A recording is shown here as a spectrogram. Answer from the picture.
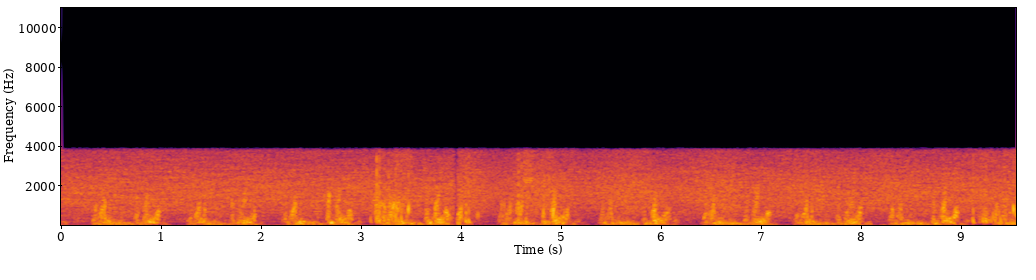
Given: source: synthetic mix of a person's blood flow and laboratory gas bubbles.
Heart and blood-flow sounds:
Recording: Doppler ultrasound of blood flow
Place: precordium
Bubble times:
3.07-3.51 s: bubbles
4.00-4.21 s: bubbles
4.54-4.72 s: bubbles
9.09-9.56 s: bubbles
From the record:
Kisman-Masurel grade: 222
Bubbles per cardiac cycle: several, 3 to 8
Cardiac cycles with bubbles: 10 to 50%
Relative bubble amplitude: moderate (0.250 to 0.450)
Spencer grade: 2 (many but less than half of the cardiac periods contain bubble signals, singularly or in groups)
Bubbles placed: only in the low amplitude regions of the cardiac cycle

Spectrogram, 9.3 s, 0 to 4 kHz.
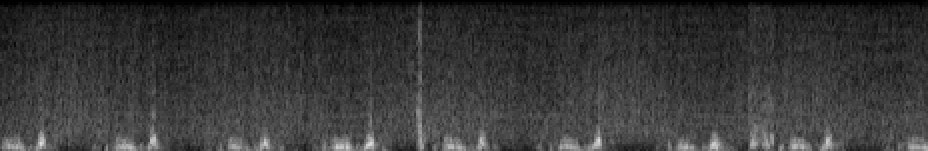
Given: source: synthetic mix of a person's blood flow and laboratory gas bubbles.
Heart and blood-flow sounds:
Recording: Doppler ultrasound of blood flow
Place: precordium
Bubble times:
4.17-4.26 s: bubbles
7.48-7.76 s: bubbles
From the record:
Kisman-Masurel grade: 122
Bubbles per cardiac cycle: 1 to 2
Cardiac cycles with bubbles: 10 to 50%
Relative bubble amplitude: moderate (0.250 to 0.450)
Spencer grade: 2 (many but less than half of the cardiac periods contain bubble signals, singularly or in groups)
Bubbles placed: only in the low amplitude regions of the cardiac cycle

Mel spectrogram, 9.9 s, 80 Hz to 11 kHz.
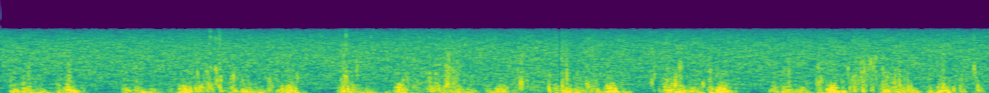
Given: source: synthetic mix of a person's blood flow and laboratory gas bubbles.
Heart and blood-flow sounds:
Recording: Doppler ultrasound of blood flow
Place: precordium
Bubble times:
1.85-2.38 s: bubbles
2.65-2.90 s: bubbles
2.94-2.98 s: bubbles
3.38-3.53 s: bubbles
3.99-4.17 s: bubbles
4.25-4.75 s: bubbles
5.16-5.25 s: bubbles
5.46-5.54 s: bubbles
5.71-5.98 s: bubbles
6.48-6.77 s: bubbles
8.14-8.25 s: bubbles
8.30-8.93 s: bubbles
9.01-9.15 s: bubbles
9.38-9.88 s: bubbles
From the record:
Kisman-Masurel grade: 232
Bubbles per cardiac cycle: several, 3 to 8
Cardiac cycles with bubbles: 50 to 99%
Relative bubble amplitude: moderate (0.250 to 0.450)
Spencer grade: 3 (all of the cardiac periods contain showers or single bubble signals, but not dominating or overriding the cardiac motion signals)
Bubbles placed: anywhere in the cardiac cycle

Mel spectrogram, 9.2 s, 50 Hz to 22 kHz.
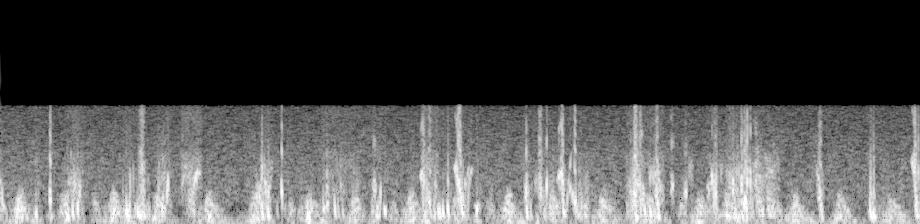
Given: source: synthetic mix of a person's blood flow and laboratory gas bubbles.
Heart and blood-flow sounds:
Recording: Doppler ultrasound of blood flow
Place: precordium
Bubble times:
0.00-0.06 s: bubbles
0.32-0.42 s: bubbles
0.46-0.55 s: bubbles
0.62-0.83 s: bubbles
1.22-1.51 s: bubbles
1.55-1.72 s: bubbles
1.80-2.02 s: bubbles
2.52-2.86 s: bubbles
3.21-3.62 s: bubbles
3.70-3.90 s: bubbles
4.19-4.82 s: bubbles
5.21-5.90 s: bubbles
6.25-6.65 s: bubbles
6.69-6.75 s: bubbles
6.82-6.94 s: bubbles
7.06-7.80 s: bubbles
8.15-8.24 s: bubbles
8.66-8.79 s: bubbles
9.08-9.21 s: bubbles
From the record:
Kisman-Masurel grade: 243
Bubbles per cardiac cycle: several, 3 to 8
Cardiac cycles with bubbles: 100%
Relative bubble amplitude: loud (0.450 to 0.775)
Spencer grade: 3 (all of the cardiac periods contain showers or single bubble signals, but not dominating or overriding the cardiac motion signals)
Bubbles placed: only in the low amplitude regions of the cardiac cycle

